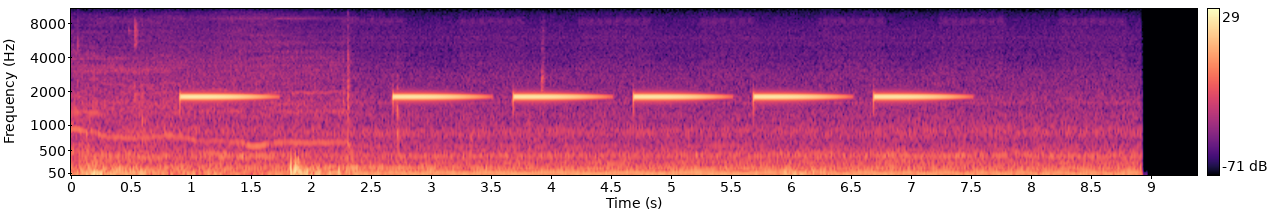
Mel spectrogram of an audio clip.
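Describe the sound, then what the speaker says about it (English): A 2018 Audi A6 2.0T Quattro Premier starting up, a low engine hum under six evenly spaced electronic chimes as the center display motors out of the dash with a soft whirring, everything close and clear. "Most of the noise you hear is the center display coming out of the dash,"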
